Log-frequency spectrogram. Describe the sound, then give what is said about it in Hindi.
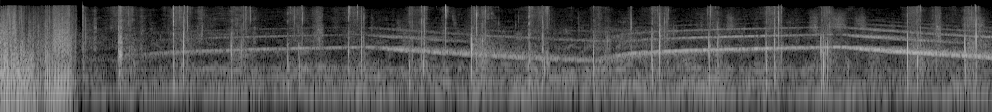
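An ambulance siren wails in long rising and falling sweeps, steady, with sharp clicks and street noise scattered across it. “ये एम्बुलेंस किसके घर आएगी”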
